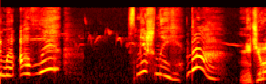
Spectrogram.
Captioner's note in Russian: Шепчет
